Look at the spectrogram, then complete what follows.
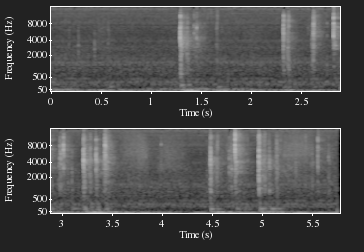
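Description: Typing on a computer keyboard: irregular, separate key clicks.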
